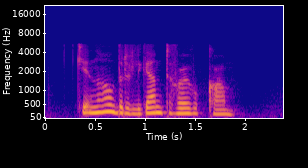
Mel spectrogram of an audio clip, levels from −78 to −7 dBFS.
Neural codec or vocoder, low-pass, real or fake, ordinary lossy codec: codec, 16 kHz, 0.3 kbps, FocalCodec; 5.4 kHz; fake; none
